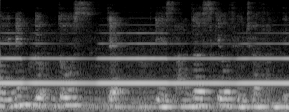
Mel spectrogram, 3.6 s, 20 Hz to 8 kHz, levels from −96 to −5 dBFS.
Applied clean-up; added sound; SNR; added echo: none; Wind instrument, woodwind instrument; 0 dB; reverberation time 0.6 s.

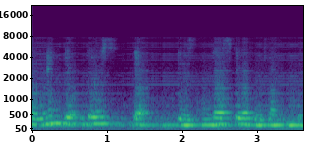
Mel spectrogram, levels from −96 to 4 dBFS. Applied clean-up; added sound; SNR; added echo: neural separator model SepFormer DNS4.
